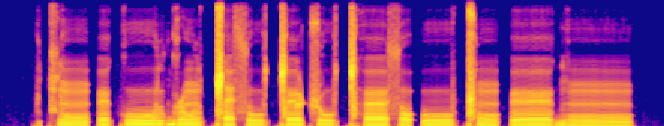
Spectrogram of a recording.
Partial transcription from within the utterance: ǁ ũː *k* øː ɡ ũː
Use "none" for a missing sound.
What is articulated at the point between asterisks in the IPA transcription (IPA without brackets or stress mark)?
ʔ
